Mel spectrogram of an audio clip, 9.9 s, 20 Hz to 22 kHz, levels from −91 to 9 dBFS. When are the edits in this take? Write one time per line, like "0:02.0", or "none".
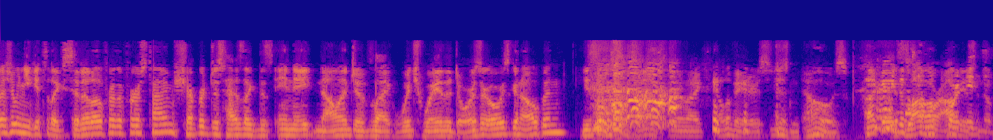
0:08.6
